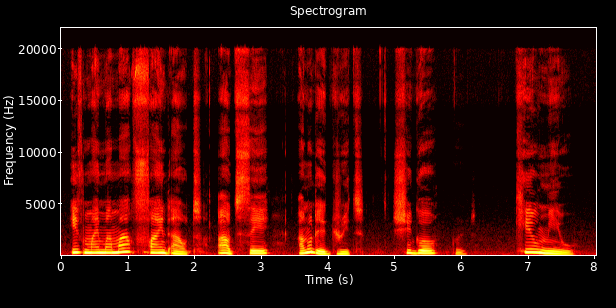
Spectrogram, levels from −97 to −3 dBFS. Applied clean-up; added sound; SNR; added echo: none; none; none; none.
